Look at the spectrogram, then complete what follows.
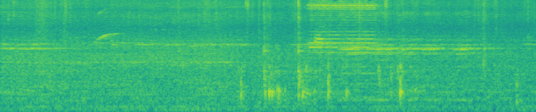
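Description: Busy street ambience: a steady traffic hum, with a few sharp clinks and knocks of serving utensils a little past halfway.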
